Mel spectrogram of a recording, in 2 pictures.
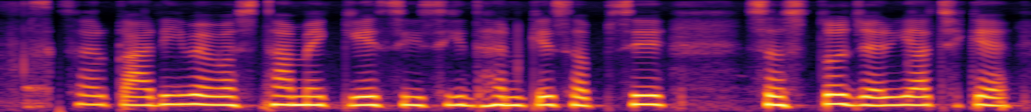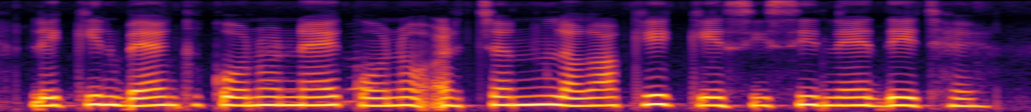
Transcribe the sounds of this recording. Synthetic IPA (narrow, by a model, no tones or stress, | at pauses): sɐɾkaːɾiʋjəʋəst̪ʰamẽkeːsiːsid̪ʱənkesɐbse | səst̪od͡ʒəɾijat͡ʃʰɪ̥kɛːleːkɪnbɛ̃ːŋkːoːnonəekoːnoʔə̰ɾt͡ʃənlɐɡakekeːsiːsinəed̪eːt͡ʃɦɛː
